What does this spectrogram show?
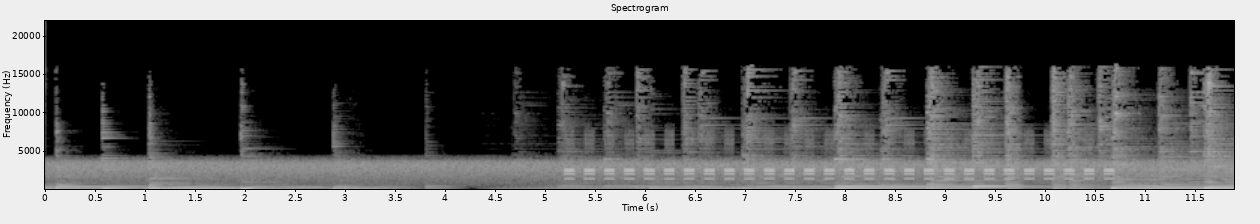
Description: Telephone call progress tone (North American plan), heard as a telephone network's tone, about 1400, 2050, 2450, 2600 Hz, 0.1 s on and 0.1 s off, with phone line noise. Off-hook warning tone.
